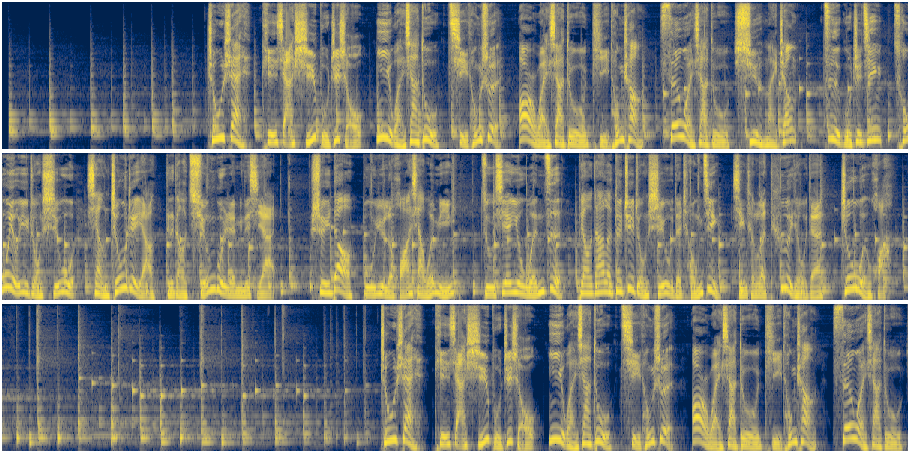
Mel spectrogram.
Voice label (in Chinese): 男 活泼旁白 美食节目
